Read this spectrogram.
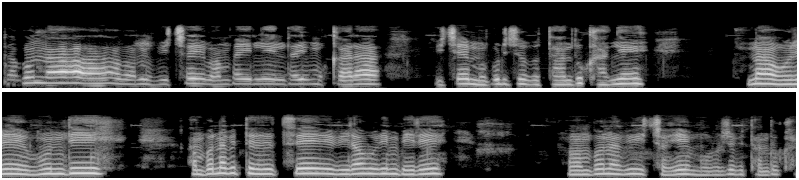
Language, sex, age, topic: Kinyarwanda, female, 36-49, government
